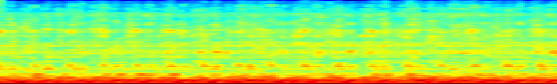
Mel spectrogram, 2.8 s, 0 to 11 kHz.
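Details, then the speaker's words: 1969 Buick Riviera big block, with no exhaust fitted: loud, deep, open rumble at idle with lumpy burble, engine itself sounding healthy; normal idle, no exhaust. "Sounds good. Needs some exhaust."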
